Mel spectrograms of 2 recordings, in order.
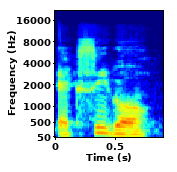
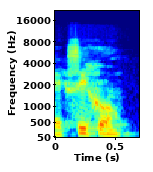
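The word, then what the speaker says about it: México: a hard g so if you leave this guy as a g it would be x sigel and that's not how you say the word you say exico and so in order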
